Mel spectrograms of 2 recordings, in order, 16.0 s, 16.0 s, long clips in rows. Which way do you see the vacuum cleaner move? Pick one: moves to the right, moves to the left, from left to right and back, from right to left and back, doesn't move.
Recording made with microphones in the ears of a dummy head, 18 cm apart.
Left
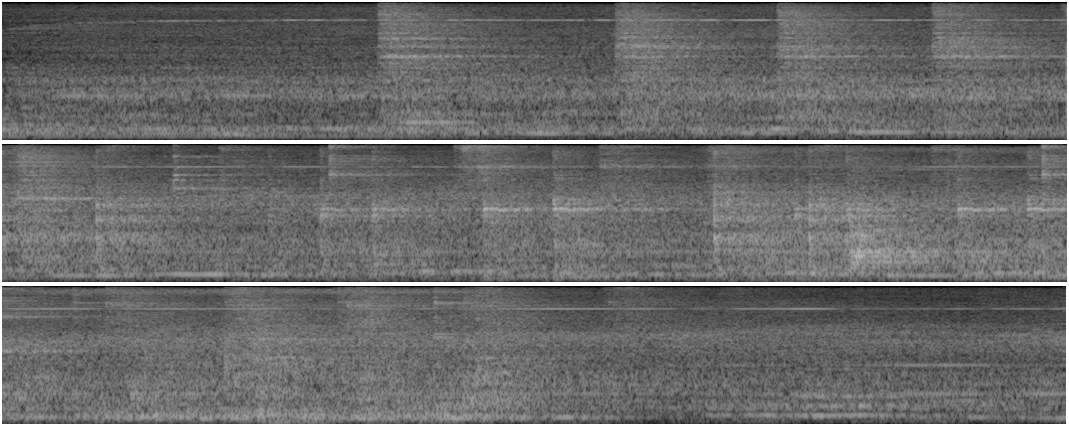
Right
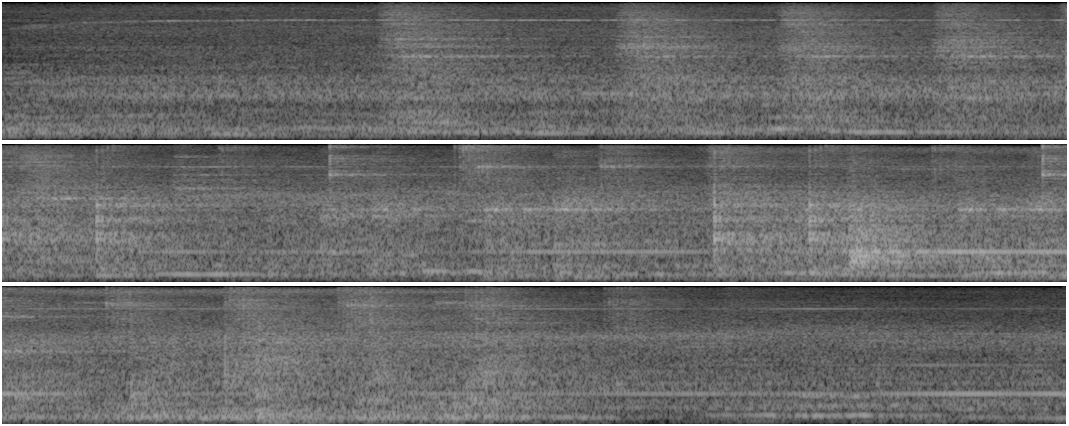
moves to the left.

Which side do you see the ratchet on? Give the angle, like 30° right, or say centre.
10° right.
